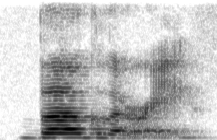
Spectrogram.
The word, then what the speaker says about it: burglary: Його ми читаємо як burglary.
